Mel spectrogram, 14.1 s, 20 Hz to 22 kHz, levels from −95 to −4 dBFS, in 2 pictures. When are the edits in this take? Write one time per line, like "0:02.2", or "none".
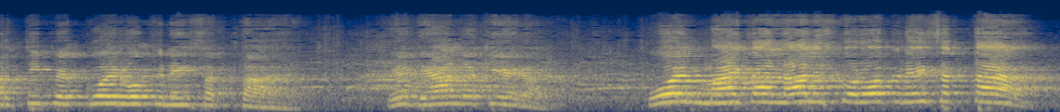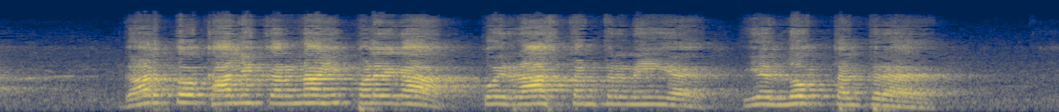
none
